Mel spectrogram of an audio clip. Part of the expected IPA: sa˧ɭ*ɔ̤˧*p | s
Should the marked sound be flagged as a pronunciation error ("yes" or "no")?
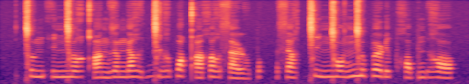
no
